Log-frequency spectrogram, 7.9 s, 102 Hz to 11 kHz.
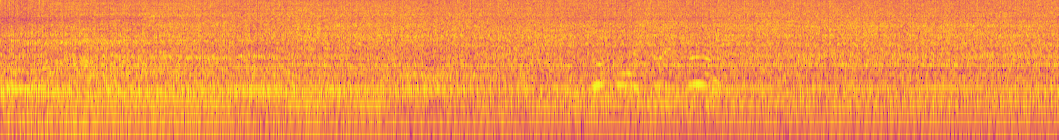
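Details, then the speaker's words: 21-year-old 2-stroke snowblower from 1997–1998 after fitting a new $13 carburetor and cleanup, started on primer with choke at middle: steady even buzzing idle without stumbling or surging; normal running. "Put a $13 carburetor in it, and it is up and running and ready to go."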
